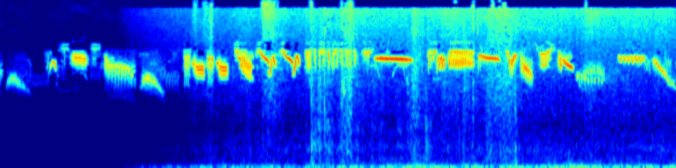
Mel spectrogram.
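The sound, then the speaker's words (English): A skylark sings a high, continuous warbling song of rapid trills and chirps. It begins with a few short calls, then flows unbroken over a steady low rumble. “Can you hear the most beautiful sound of a skylark? I think that's the most beautiful sound in the world.”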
